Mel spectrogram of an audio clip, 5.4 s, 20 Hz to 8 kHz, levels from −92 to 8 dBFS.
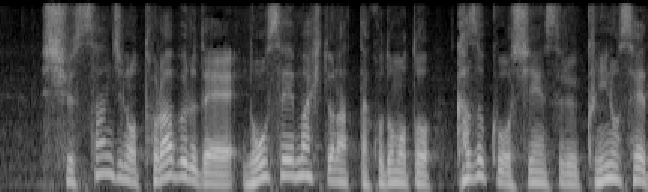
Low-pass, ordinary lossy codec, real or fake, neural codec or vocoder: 7.2 kHz; none; real; none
